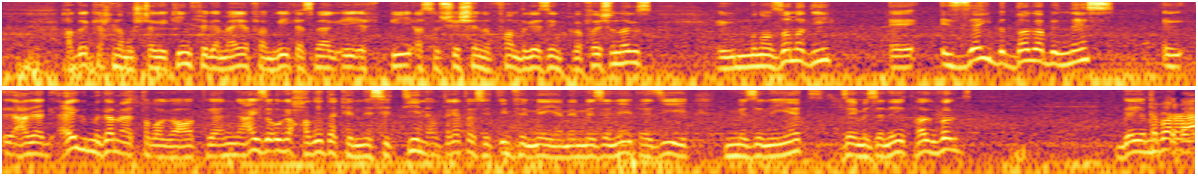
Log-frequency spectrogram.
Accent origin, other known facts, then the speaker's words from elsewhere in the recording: Egypt; احنا مصريين يا فندم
